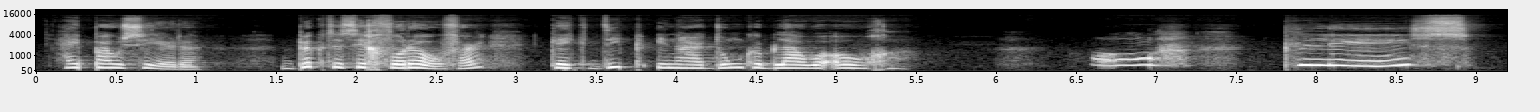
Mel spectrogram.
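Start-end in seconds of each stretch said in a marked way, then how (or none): 6.6-9.0 moaned, very high. A woman in a love scene speaks to the man with her; moaned. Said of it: "kreunde ze".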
